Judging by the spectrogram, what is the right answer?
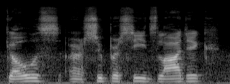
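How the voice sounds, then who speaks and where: A young woman doing let's play commentary, reading game text aloud in an animated, playful, blunt and casual way. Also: very deep voice, takes it slowly, slight background noise.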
